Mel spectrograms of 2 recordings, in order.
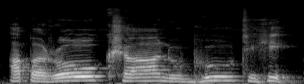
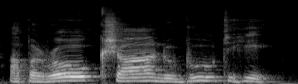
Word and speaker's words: Aparokṣānubhūtiḥ: The Sanskrit of Aparokṣānubhūtiḥ can be broken up into syllables. A, pa, ro, ksha, nu, bhu, ti, hi. And this is a rhythmic sound. It has a time signature. It has a mātrā, which means a meter. And here I've illustrated it with a kind of Morse code. Dit dit da da dit da dit dit. So it's pronounced with a meter.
